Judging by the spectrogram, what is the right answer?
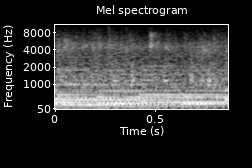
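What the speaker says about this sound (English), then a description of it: "It's raining outside." Rain falls outside as a steady, even patter that holds at one level throughout, with no voices over it.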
